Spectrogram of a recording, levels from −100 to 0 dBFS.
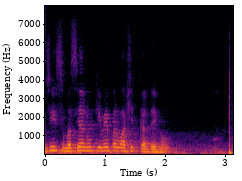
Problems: none marked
